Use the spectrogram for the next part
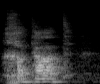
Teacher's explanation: the word chatat has an Aleph there, but the Aleph is actually not really pronounced. I don't say chata'at.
